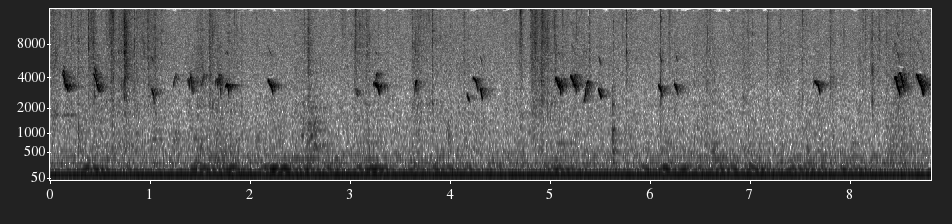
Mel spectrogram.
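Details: Newborn pet chicken chicks peeping: many short, high, down-slurred cheeps in scattered bursts, over a constant low electrical hum.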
